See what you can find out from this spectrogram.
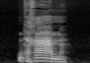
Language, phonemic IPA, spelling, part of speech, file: French, /dʁam/, drames, noun, LL-Q150 (fra)-drames.wav
- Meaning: plural of drame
